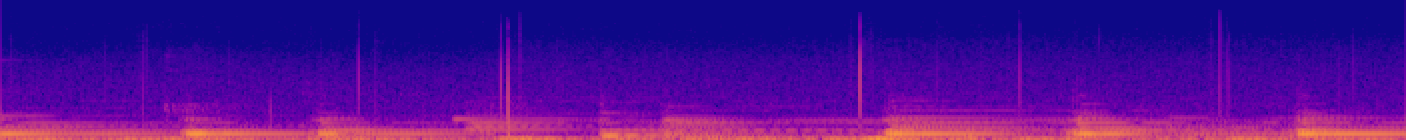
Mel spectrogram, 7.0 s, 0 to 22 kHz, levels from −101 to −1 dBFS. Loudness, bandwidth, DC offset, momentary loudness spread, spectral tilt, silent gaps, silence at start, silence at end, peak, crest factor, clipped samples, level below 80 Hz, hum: -43 LUFS; 6 kHz; under 0.1%; 15 LU; -9 dB/octave; none; 0 s; 0 s; -24 dBFS; 16 dB; under 0.1%; -48 dBFS; none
